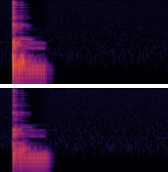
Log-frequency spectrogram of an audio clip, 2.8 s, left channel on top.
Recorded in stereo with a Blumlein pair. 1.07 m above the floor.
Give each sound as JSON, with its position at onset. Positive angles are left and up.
{"t": 0.2, "sound": "a clunk", "azimuth_deg": 35, "distance_m": 0.6}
